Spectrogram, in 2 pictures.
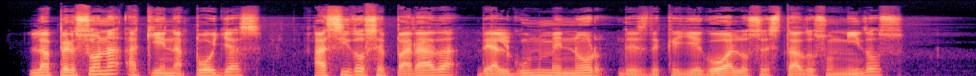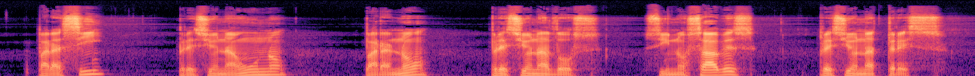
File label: Spanish, hotline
